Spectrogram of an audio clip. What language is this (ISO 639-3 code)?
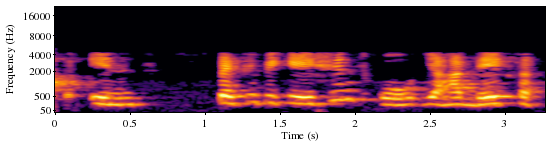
hin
